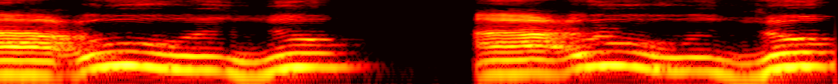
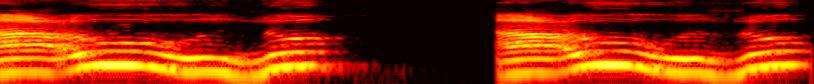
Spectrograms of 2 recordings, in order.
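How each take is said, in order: No difference in how they are said.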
